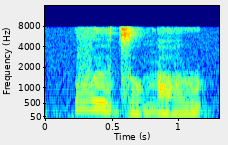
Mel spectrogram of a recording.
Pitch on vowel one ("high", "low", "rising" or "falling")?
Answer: falling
